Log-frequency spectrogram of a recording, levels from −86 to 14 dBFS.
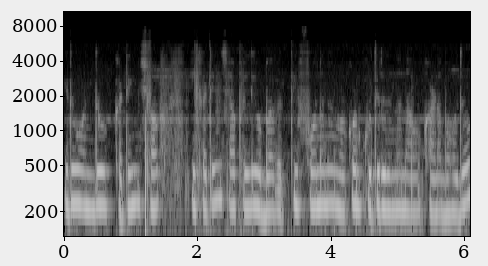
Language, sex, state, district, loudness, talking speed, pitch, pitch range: Kannada, female, Karnataka, Chamarajanagar, -21 LUFS, 165 wpm, 220 Hz, 210-225 Hz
